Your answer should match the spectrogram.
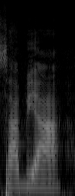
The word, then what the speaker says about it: sabiá: Em sabiá, qual é a sílaba tônica de sabiá? O a final, né?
